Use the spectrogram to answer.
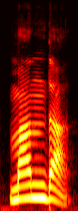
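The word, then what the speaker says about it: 많다: না তাই এখানে হিউতের উচ্চারণ হবে না তাই উচ্চারণ হবে মান্দা মান্দা মানে বেশি সালদা সালদা সালদা মানে বাস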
